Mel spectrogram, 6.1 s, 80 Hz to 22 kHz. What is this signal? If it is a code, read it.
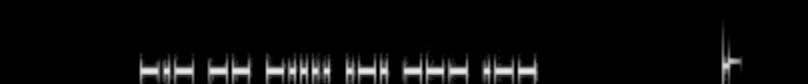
Morse code, heard as a keyed tone, about 28 wpm, 700 Hz. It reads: KM6ROW
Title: USA Call Signs - 6 Characters - 2x Character Spacing - 28wpm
